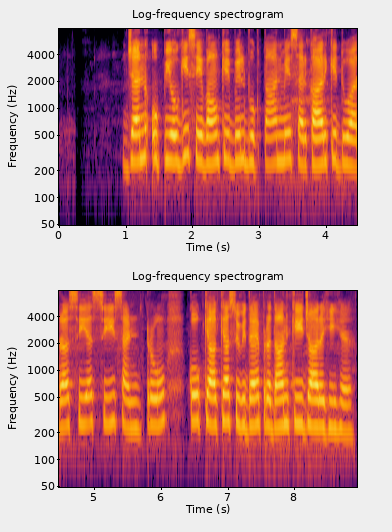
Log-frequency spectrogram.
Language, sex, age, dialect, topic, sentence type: Hindi, female, 18-24, Garhwali, banking, question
